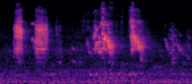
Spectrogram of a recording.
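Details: Pet budgerigars, a breeding pair kept at home, giving four loud, high, raspy chirps spaced roughly a quarter to half second apart, with a fainter chirp at the end.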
